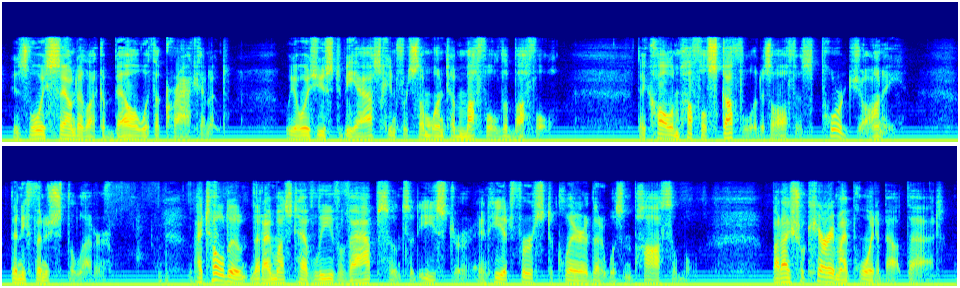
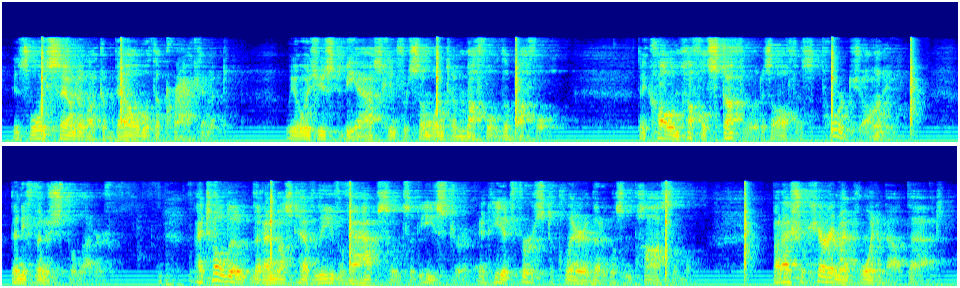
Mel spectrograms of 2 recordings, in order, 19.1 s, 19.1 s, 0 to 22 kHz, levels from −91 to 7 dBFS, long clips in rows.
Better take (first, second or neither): first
